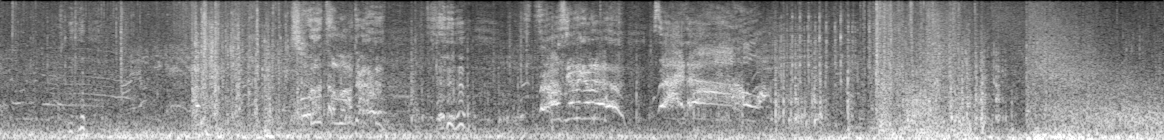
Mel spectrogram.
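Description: Fire roars and crackles loudly.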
